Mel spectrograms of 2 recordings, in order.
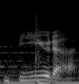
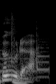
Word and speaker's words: Buda: And if you've never heard of it, it is pronounced Buda, not Buda.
